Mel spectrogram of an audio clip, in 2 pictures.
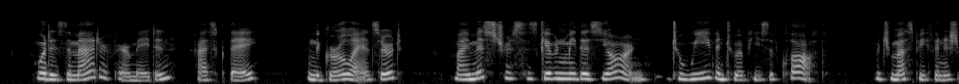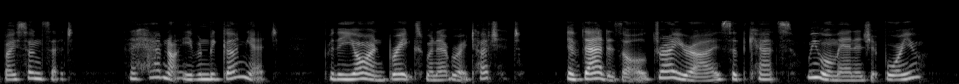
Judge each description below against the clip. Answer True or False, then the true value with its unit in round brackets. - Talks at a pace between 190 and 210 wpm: True (195 wpm)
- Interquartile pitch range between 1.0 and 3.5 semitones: True (3.2 semitones)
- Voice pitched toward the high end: True (240 Hz)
